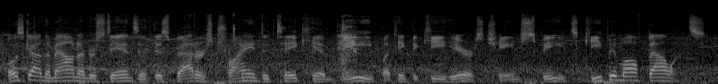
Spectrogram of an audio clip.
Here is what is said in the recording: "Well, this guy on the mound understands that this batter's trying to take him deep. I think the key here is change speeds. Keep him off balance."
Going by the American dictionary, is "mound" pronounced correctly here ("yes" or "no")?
no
